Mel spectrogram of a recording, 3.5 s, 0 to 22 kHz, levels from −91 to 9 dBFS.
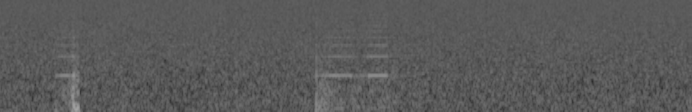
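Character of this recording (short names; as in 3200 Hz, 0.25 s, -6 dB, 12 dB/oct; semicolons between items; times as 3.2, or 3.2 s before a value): a buzz of ramps at a fixed pitch in blocks of 32 samples; chopped level 2.7 Hz, depth 65%, duty 30%; a quantiser's noise floor 6-bit, dither triangular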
